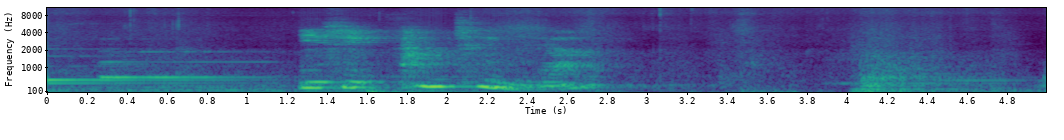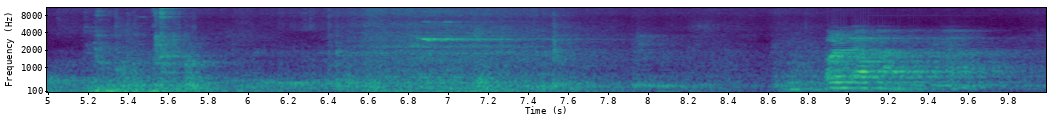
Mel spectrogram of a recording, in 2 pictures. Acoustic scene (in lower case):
elevator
